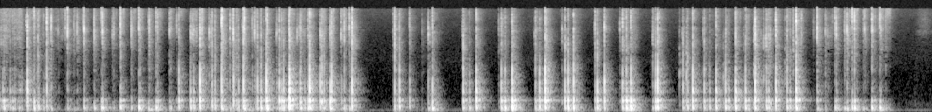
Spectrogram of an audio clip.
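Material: Cardboard, paper.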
